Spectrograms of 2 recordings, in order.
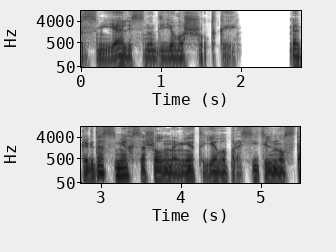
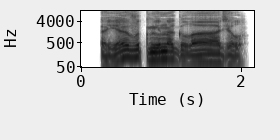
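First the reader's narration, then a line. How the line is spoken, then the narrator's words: Sad, stocky man. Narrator (Russian): грустно произнес невысокий крепыш Глеб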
